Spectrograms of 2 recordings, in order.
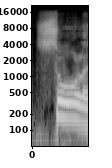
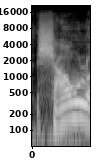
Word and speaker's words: Shaul: Saul is how we pronounce it in English, but really it's Shaul of Tarsus.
